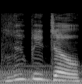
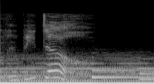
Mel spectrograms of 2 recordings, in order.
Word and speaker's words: lubido: Now, if you were speaking ecclesiastical or church Latin, it might sound a bit more like luby do closer to the Italian pronunciation. For our journey today, we'll stick with the classical lubido.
